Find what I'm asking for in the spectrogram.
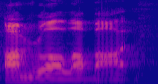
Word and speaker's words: Amrabat: I believe it's pronounced Amrabat, right? – That's what it is.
